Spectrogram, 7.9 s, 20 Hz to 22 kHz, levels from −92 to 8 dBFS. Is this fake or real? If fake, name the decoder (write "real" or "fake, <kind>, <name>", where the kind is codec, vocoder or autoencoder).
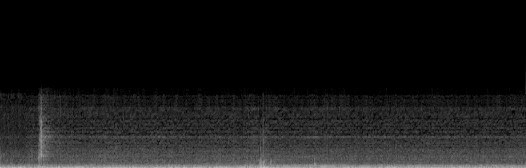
fake, vocoder, WaveNeXt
